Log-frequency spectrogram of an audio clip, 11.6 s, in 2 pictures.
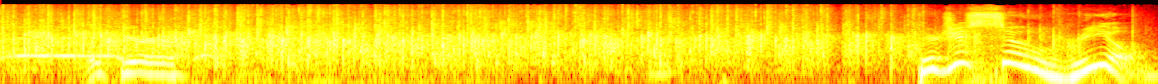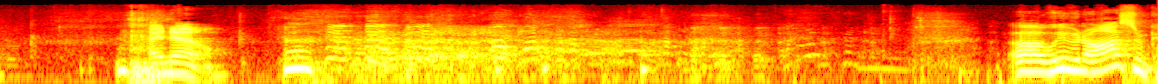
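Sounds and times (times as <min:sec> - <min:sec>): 
audience applause: 0:00.0 - 0:05.6
speech: 0:00.4 - 0:01.1, 0:04.6 - 0:07.8, 0:10.8 - 0:11.5
laughter: 0:07.2 - 0:10.4.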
